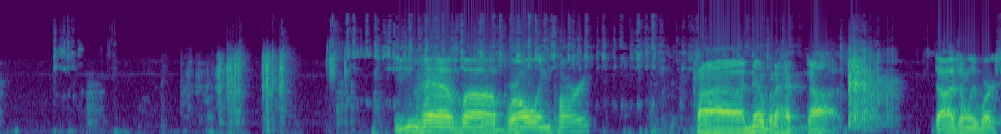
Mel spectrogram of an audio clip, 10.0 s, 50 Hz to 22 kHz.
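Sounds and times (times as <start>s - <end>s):
plastic dice scooped up, shaken and rolled: 2.1s - 9.4s
speech: 3.9s - 6.0s, 7.0s - 8.5s, 9.4s - 10.0s.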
